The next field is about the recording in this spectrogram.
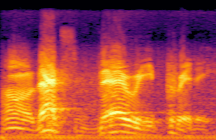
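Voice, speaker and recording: Bright, brash old-Hollywood press agent. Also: male voice, lowish voice, big pitch swings, takes it slowly, husky, heavily acted. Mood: dry, mocking. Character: brash, cynical fast-talking studio press agent. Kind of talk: 1930s Hollywood film acting. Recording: dull old film soundtrack, faint hiss.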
